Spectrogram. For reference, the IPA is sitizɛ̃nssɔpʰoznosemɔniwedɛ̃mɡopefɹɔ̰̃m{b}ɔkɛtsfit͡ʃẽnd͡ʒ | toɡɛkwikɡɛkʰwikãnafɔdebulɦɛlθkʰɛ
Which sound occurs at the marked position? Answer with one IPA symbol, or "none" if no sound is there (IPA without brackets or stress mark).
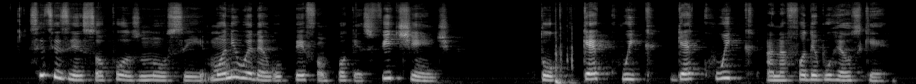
p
